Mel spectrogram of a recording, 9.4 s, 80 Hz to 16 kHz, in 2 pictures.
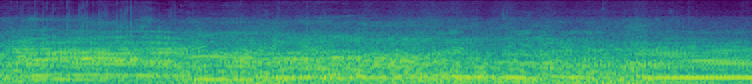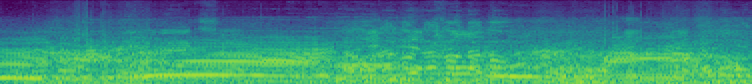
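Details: Several Sahiwal bull calves at a cattle market on 30 August 2024, as Dhaka farmers buy stock: repeated lowing moos every couple of seconds, some overlapping, beneath continuous crowd talk.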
